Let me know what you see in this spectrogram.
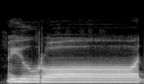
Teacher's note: Yuraun da mat muttasil kelayotganligi uchun 4-5 harakat cho'zish vojib, ya'ni shart. Yuro deganda barmoqlarni 4-5 deguncha cho'zasizlar.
